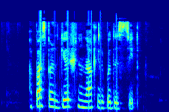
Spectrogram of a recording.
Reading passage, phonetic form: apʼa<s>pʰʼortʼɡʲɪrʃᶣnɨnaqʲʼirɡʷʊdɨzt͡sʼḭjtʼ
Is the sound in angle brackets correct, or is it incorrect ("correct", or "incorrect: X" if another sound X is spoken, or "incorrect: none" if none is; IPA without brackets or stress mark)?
correct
